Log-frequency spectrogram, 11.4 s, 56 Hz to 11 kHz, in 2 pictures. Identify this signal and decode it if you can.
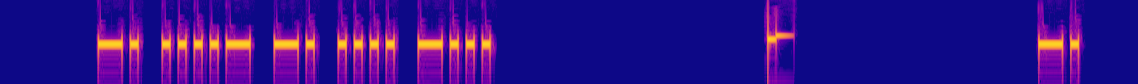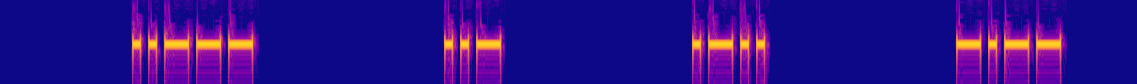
Morse code, heard as a keyed tone, about 29 wpm, spaced as for 13 wpm, 700 Hz. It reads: N4NHB N2ULY
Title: USA Call Signs - 5 Characters - 8x Character Spacing - 30wpm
